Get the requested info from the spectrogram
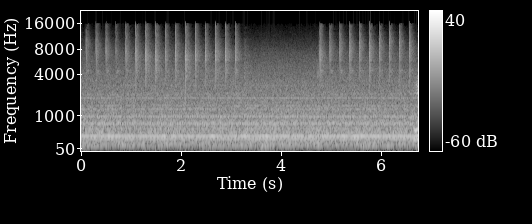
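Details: PicoSure picosecond laser during a first tattoo-removal treatment: rapid, regular sharp clicks, a short pause, then the clicks resume over a steady hum; patient says it feels like a static shock.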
